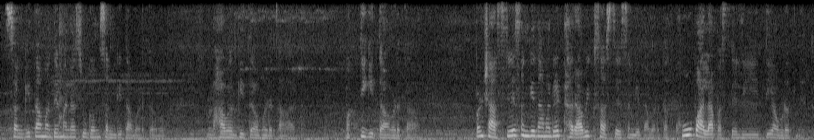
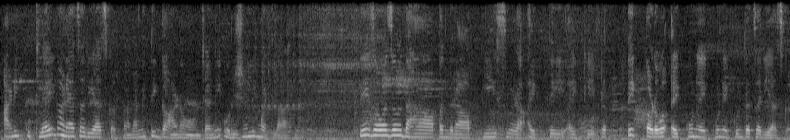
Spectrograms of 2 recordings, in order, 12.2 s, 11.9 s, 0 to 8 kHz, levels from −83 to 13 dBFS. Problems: constant background noise, continuous background conversations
